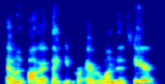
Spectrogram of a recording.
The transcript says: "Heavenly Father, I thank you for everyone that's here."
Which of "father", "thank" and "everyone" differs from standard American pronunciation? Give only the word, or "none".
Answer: none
